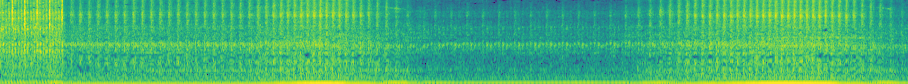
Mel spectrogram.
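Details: Car engine with a heavy, regular knock at three to four beats a second over a rough, swelling note; it came on suddenly with strong shaking under acceleration and a bad smell, injectors tested OK; bearing knock suspected.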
